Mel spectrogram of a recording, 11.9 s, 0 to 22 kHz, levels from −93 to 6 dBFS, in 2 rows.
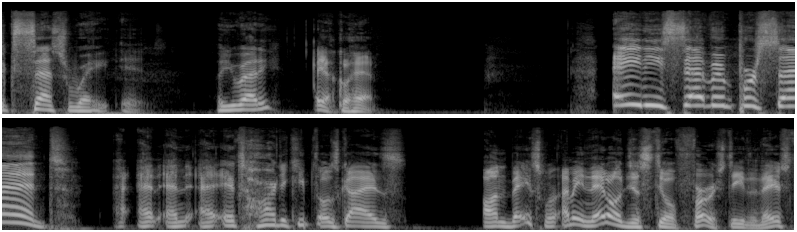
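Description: No technical faults can be heard anywhere in the speech. There is nothing in the audio to mark at any point in time.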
